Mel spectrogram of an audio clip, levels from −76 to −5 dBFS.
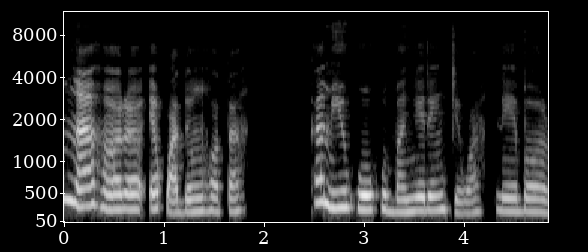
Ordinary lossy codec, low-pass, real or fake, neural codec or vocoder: Opus, 64 kbps; 9.9 kHz; real; none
